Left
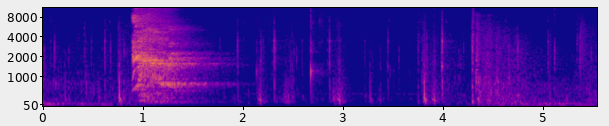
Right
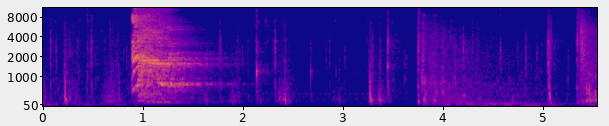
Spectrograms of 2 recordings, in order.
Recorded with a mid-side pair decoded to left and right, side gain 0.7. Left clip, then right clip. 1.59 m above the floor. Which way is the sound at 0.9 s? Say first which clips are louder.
Right 1 dB; 40° right.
